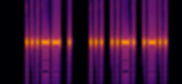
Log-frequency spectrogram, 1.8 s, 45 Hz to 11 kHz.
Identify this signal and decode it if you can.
Morse code, heard as a keyed tone, about 46 wpm, 700 Hz. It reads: 3E SFL
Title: Field Day Exchanges Encore - 45wpm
